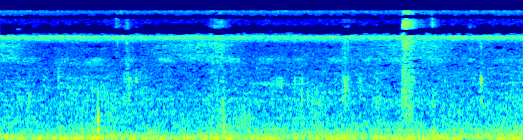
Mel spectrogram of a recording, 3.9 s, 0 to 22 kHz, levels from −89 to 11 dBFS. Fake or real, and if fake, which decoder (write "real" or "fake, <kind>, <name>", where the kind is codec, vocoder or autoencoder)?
real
